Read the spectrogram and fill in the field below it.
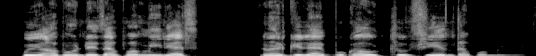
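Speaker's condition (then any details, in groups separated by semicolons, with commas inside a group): Cerebral palsy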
